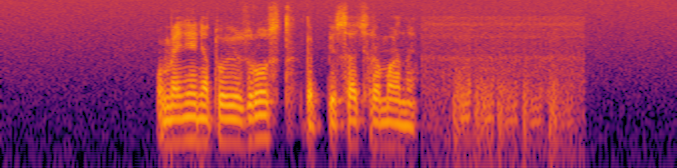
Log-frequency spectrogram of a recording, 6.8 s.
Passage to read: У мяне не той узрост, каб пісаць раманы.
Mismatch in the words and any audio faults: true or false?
true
